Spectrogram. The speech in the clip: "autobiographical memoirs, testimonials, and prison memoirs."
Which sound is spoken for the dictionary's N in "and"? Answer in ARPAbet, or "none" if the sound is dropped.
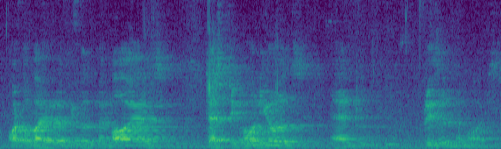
N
